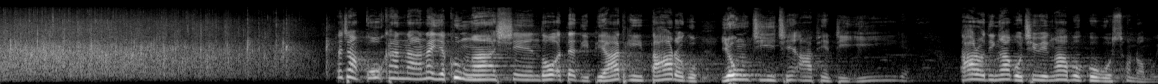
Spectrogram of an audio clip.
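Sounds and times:
congregation clapping hands in praise during a church sermon: 0.0s - 3.5s
speech: 3.4s - 8.9s, 9.6s - 11.5s.

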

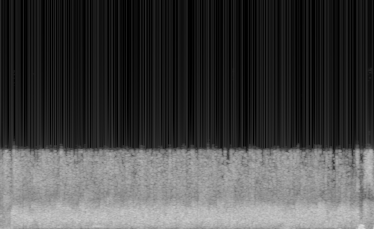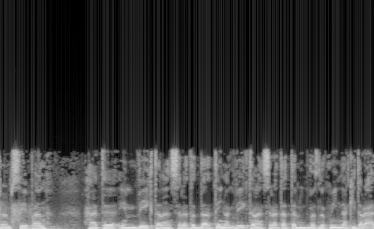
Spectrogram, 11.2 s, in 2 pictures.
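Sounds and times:
audience applause: 0.0s - 5.6s
speech: 5.4s - 11.2s.

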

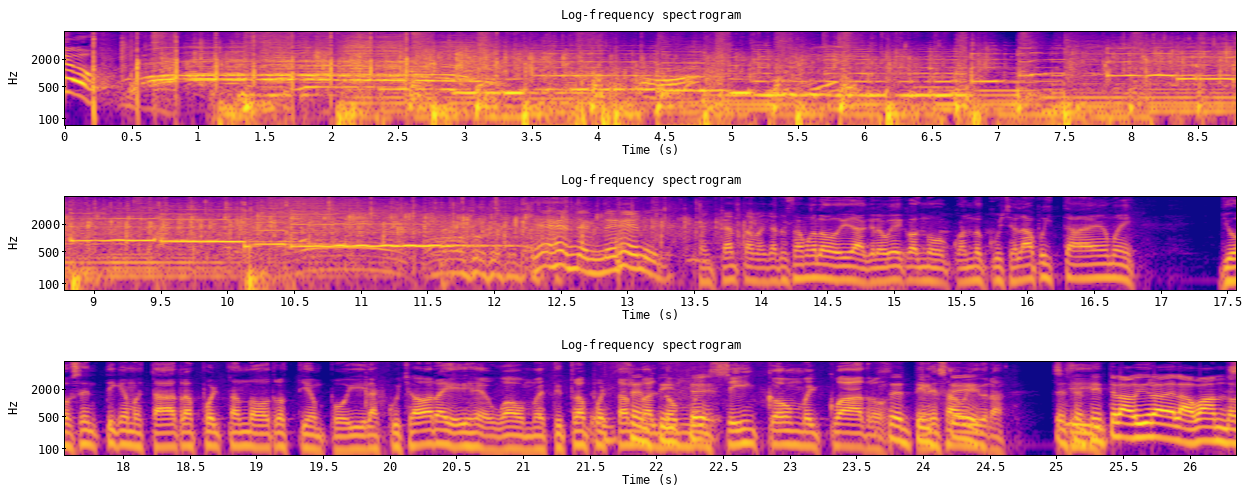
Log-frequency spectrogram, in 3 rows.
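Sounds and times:
audience applause: 0.2s - 14.5s
speech: 13.7s - 26.3s.

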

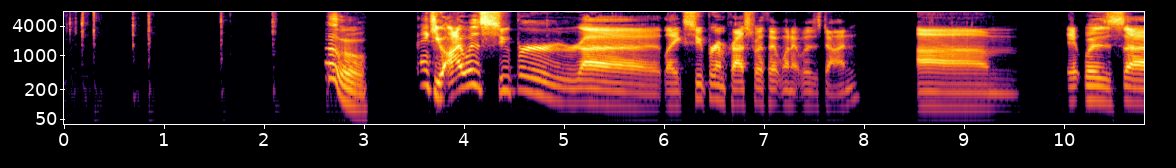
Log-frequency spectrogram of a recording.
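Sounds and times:
soft typing on a computer keyboard: 0.0s - 2.2s
speech: 2.7s - 10.7s.

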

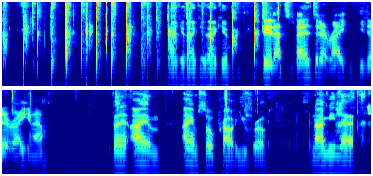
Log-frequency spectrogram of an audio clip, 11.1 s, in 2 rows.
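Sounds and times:
people clapping hands: 0.0s - 4.4s
speech: 2.6s - 6.3s, 7.2s - 11.0s.

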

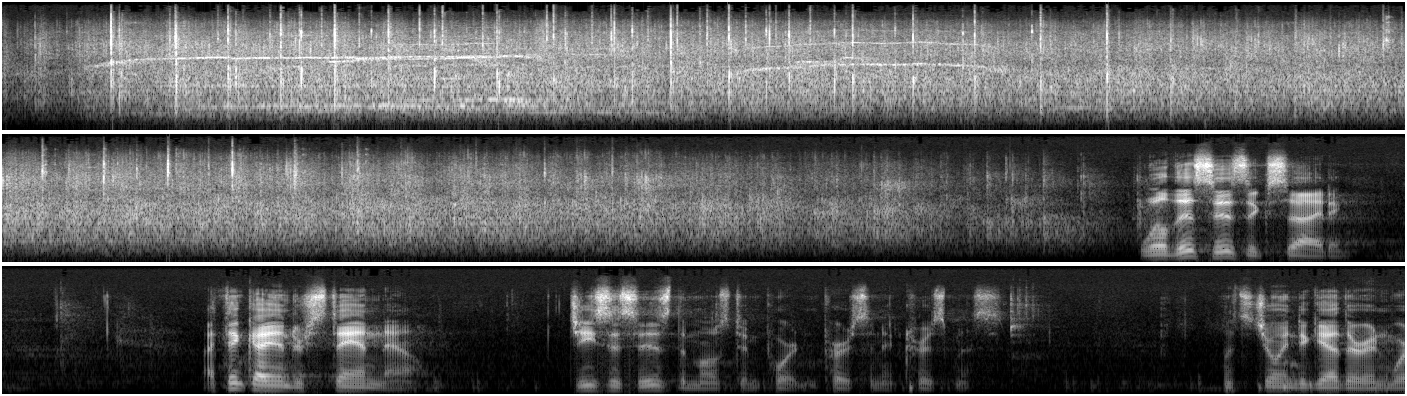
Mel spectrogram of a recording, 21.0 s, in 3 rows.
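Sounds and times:
loud audience applause: 0.0s - 12.8s
faint whistles: 0.2s - 6.4s
speech: 12.7s - 13.8s, 15.1s - 16.2s, 16.9s - 19.2s, 20.1s - 21.0s.

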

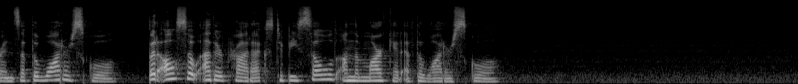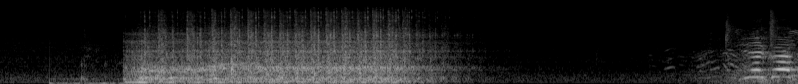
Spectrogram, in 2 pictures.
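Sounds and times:
speech: 0.0s - 5.1s
sewing machine rattling in tailoring workshop: 9.2s - 13.0s.

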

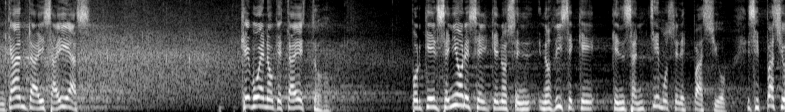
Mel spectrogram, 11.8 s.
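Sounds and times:
speech: 0.0s - 1.6s, 3.6s - 5.1s, 6.2s - 11.7s
audience applause: 0.0s - 4.4s.

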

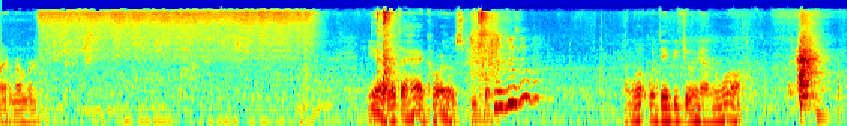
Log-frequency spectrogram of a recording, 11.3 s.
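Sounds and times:
speech: 0.0s - 1.0s, 4.9s - 7.2s, 8.3s - 10.0s
sneeze: 10.5s - 11.1s.

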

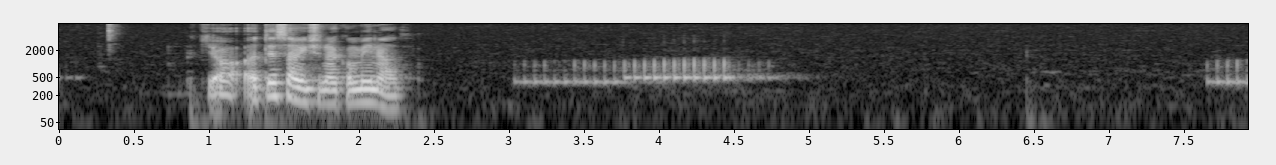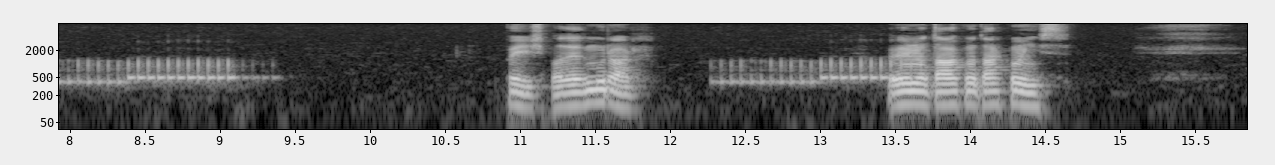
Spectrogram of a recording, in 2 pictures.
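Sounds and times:
speech: 1.0s - 2.4s, 10.9s - 12.0s, 13.5s - 14.7s
telephone line ringing tones as a call is placed: 3.0s - 4.9s, 7.6s - 9.4s, 12.3s - 13.8s.

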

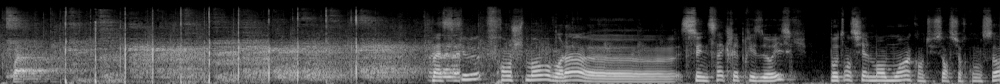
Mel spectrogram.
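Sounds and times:
hand clapping: 0.0s - 7.3s
speech: 0.1s - 1.2s, 4.3s - 9.9s.

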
